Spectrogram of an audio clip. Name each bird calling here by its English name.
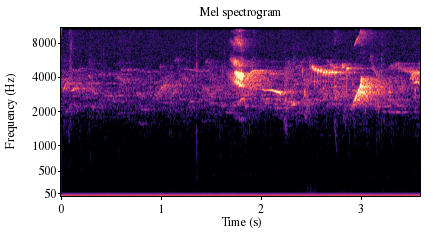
Apapane, Iiwi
